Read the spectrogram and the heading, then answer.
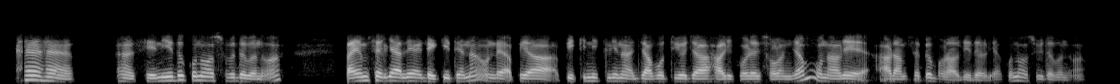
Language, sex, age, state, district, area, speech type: Santali, male, 18-30, West Bengal, Birbhum, rural, conversation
